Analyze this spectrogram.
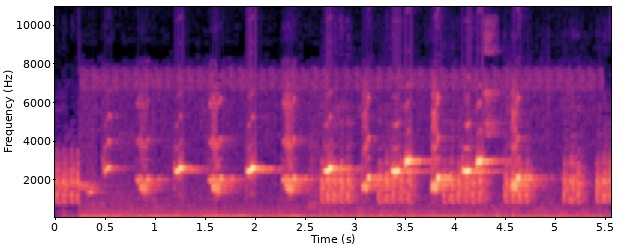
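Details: Yellow-vented bulbul (trucukan) calls used as a lure for bird trapping: bubbly, liquid chirps alternating with short bright whistled notes, repeated more than once per second, rising and falling, against a faint low hum.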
